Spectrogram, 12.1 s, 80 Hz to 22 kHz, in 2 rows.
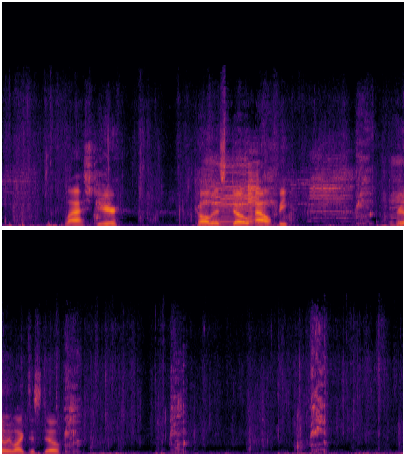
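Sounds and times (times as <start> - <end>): steady low rumble: 0.0 - 12.0
goats bleating: 3.0 - 6.2.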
